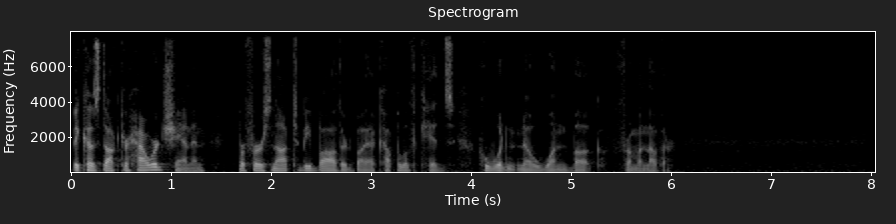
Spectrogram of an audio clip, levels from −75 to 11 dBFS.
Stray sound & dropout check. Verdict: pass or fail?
pass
